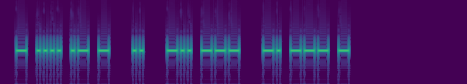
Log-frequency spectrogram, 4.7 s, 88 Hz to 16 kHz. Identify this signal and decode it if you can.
Morse code, heard as a keyed tone, about 34 wpm, 700 Hz. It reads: THAT I DO NOT
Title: Sets of 4 Words 35wpm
